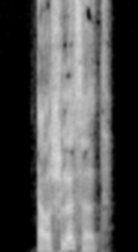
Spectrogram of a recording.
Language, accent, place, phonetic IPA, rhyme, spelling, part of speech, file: German, Germany, Berlin, [ɛɐ̯ˈʃlœsət], -œsət, erschlösset, verb, De-erschlösset.ogg
- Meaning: second-person plural subjunctive II of erschließen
